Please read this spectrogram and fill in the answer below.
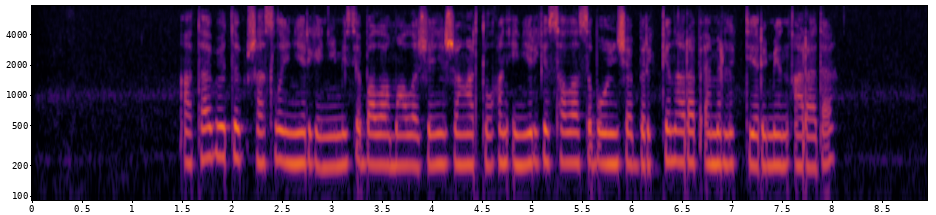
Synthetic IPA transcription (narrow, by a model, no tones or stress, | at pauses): ɑt̪ɑpwɵt̪ɪpʒ̥ɑsəlˠəe̞ne̞ɾɡʲijane̞me̞se̞bɑlˠɑmɑlˠəʒæne̞ʒɑɴɑɾt̪əlˠʁɑne̞ne̞rɡʲijasɑlˠɑsəbo̞jənʃɑbɪɾɪkʲːe̞nɑɾɑpæmɪɾlɪk̚t̪e̞ɾɪme̞nɑɾɑd̪ə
